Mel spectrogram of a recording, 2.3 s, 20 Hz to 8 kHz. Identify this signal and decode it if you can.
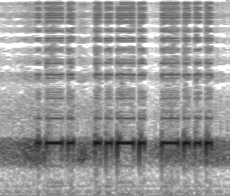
Morse code, heard as a keyed tone, about 22 wpm, 720 Hz. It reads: R FB
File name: vq9la / CX5BW 80MTR CW 01SEP2008 0114Z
